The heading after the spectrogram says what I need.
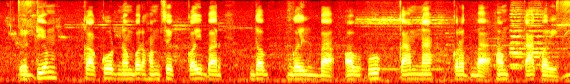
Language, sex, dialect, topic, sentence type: Bhojpuri, male, Western, banking, question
